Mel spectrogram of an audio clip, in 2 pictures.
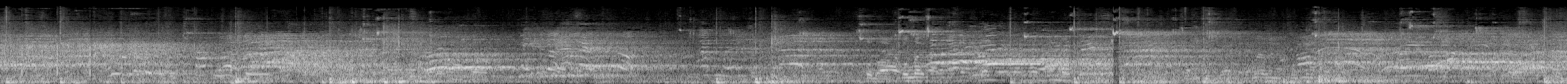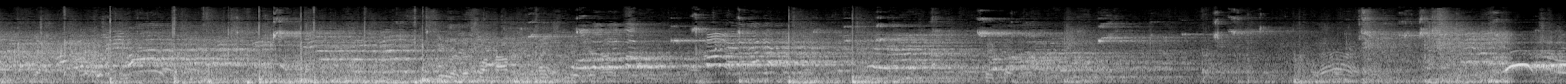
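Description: A basketball bouncing on a wooden sports-hall floor during play, with indistinct players' and onlookers' voices, echoing in a large hall.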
